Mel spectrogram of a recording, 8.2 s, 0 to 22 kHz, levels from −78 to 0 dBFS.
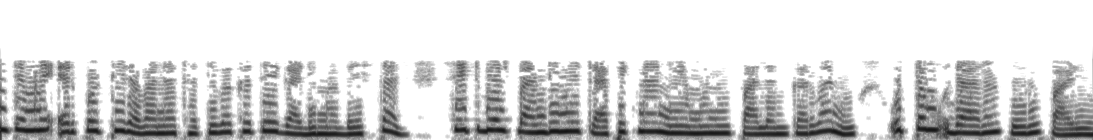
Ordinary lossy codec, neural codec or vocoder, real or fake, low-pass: none; none; real; 3.6 kHz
